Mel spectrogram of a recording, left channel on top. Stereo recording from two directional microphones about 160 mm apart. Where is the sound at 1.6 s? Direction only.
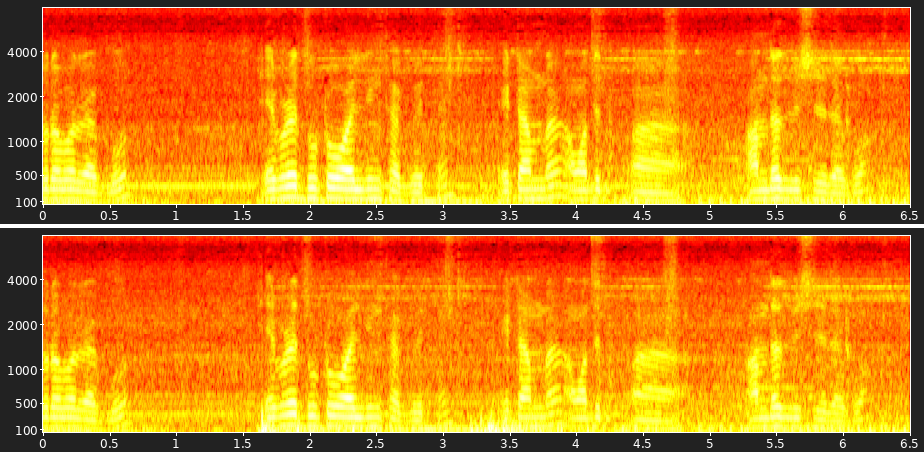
25° left (ahead or behind).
